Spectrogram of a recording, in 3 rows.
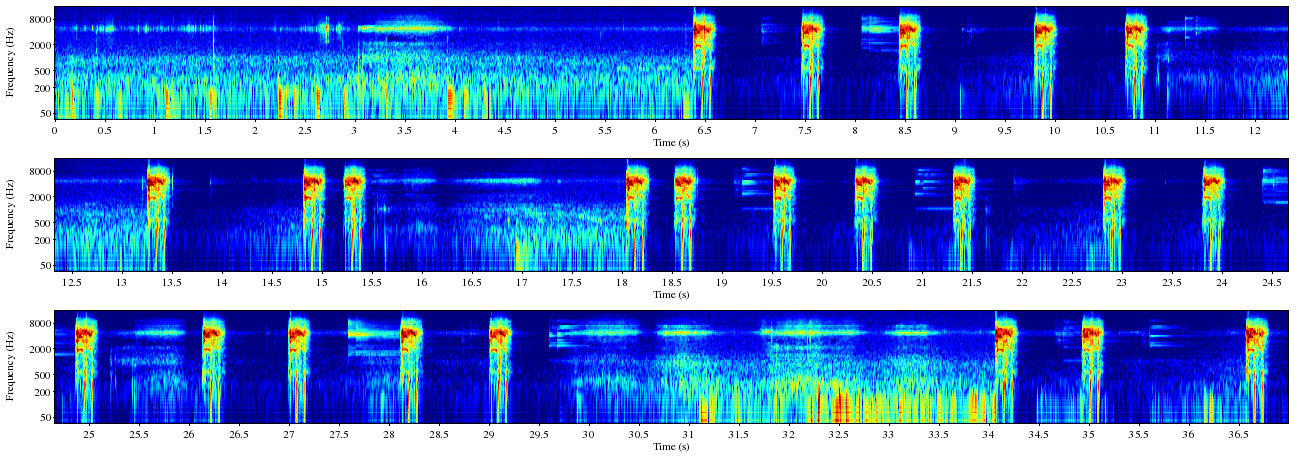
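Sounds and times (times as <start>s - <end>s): airsoft gun shots: 14.8s - 15.5s, 22.8s - 23.1s.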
